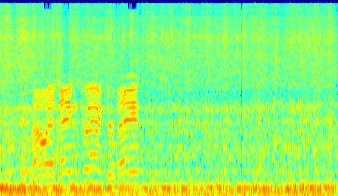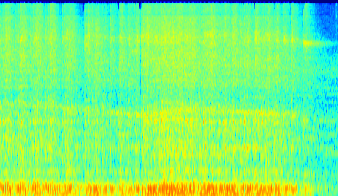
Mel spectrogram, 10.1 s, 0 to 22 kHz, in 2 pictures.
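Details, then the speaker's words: LS-swapped twin-turbo first-gen Camaro on 93 octane instead of E85 with a newly loaded tune, running rich: irregular loping idle with a coarse tractor-like chug. Four passenger-side coils were left unplugged, so that bank had no spark; misfire. "all right well turns out i'm a complete idiot because i left all of these coils unplugged so all four of those banks on the passenger side were getting zero spark so that will make a pretty big difference on how it runs"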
